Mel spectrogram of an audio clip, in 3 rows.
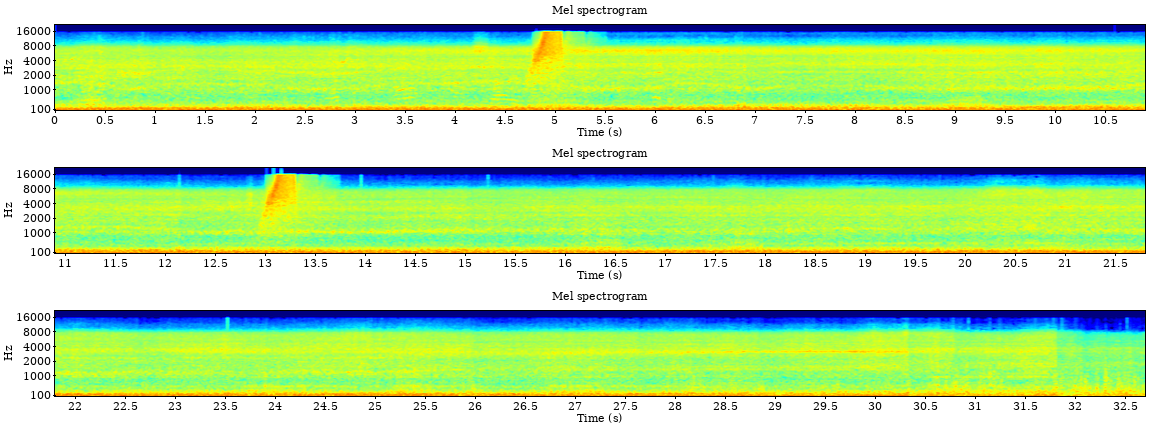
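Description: Motor scooter and motorcycles riding in a line at low speed, their engines running as a steady low rumble heard from the rider's own Honda ADV 150 scooter. Two brief sharp sounds cut through, about five and thirteen seconds in.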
